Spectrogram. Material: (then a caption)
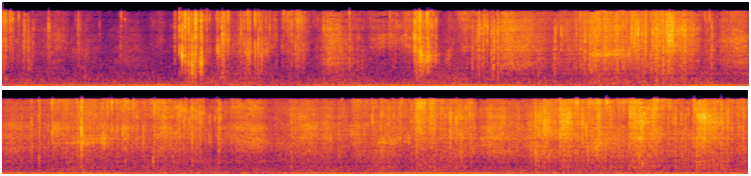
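Soap. Yellow and green dry soap curls and flakes are crushed between fingers and rubbed flat under the palms. The result is a bright, crisp crunching and crinkling, with sharp louder bursts early on that settle into a dense, continuous crackle with almost no low end.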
